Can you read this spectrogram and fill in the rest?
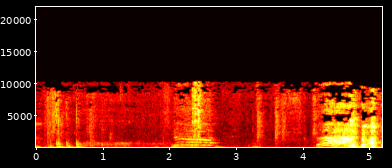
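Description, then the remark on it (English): A duck call blown in two nasal, wavering bursts, a short squawk followed by a louder, longer quacking run, over a steady low hum with a few scattered clicks. “That's a duck caller.”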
